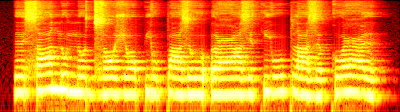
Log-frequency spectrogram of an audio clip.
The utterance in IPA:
ɪsɑnu nʊd͡zɔʒɔ pjʊpɑzʊʔə ʕɑzɪkjuplɑ zəkʊʕɪ

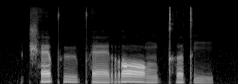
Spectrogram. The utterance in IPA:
t͡ʃʰɛpʰʉːpʰɛː rɔːŋə kʰətʼiː

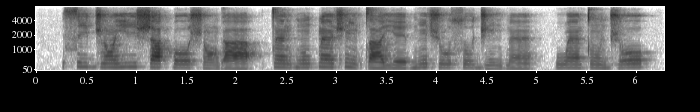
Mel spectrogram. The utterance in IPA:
si˦d͡ʒɔ̃˦ ji˦ʃa˦k͡po˧ ʃɔ̃˨ɡa˨ | tɛ̃˧ɡ͡bũ˧k͡pɛ̃˦ʃĩ˦˨ ta˨ je˨ bĩ˨˦ʃu˧ su˧d͡ʒĩ˨ɡ͡bɛ̃˨ | wɛ̃˨tũ˨ d͡ʒo˨˦

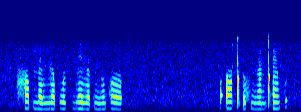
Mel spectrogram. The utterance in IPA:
hɔpmɛvnzɤpwɯkʷ bevɛpŋɡũko | ʔɔǃʼɯxʷŋɡã ǃʼɛ̃kʷ

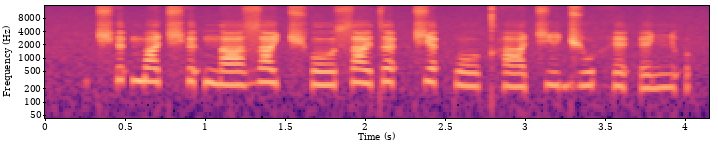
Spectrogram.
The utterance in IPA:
t͡ɕʰɪ˦ʔmä˦ t͡ɕʰɪ˦ʔnä˨ za˦˨ɪ̯t͡ɕʰo˨ʊ̯ sa˦˨ɪ̯tɛ˦ʔt͡ɕɛ˦ʔ po˦ʊ̯kʰä˦ t͡ɕi˦d͡ʑu˦he˦˨ʔe˨ ɲʊ˦ʔ

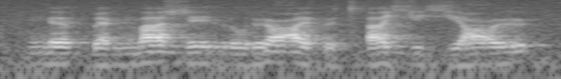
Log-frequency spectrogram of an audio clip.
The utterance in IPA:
ŋɛɐ̯ɡ͡bæ ŋ͡ma ɮero ɾøʕɛ ʔøt͡sʼaçe çeʕø

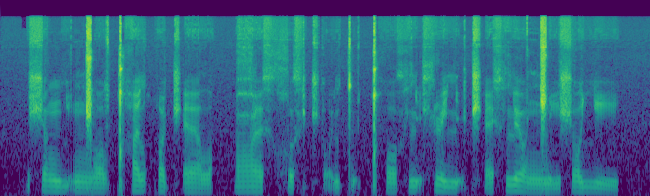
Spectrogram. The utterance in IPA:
ʃʌŋʎɛ̰ŋ͡ǁɔlˠǃʰalʲ qʷɨt͡ʃʼɛlˠ | ʕɜxχʷaxt͡ʃʼɔ̰lʲ tʷɛ̰ǃʰɔxlʲɛ̰xɭi lʲɛ̰t͡ʃʼɛxlʲɔ ŋ͡ǁiʃɔ ʎi

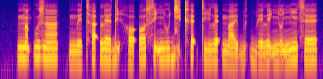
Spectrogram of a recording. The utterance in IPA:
mã˦˨pu˦zã˦ | me˨tʰä˦ʔ lɛ˦dḭ˦˨ hɔ˨ʔɔ˦ sʰḭ˦˨ɲu˦d͡ʑḛ˦˨kʰɛ˦ʔ ti˦lɛ˦ʔma˨ɪ̯ bɪ˦ʔbe˨lḛ˦˨ɲɔ̰˦˨ ɲĩ˦sɛ˦

